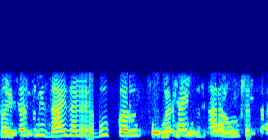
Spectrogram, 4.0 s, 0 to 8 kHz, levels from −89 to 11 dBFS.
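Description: From 0.17 to 0.57 s, a second, fainter voice sits under the speech, about 10 dB down. This is the other side's voice leaking through. The likely cause is the talker's loudspeaker feeding the microphone, with the echo canceller leaving a residue. Overlapping it, from 0.25 to 0.52 s, the main speech dips by around 10 dB in patches adding up to about a tenth of a second. This is speech suppressed in double talk. Both sides were likely talking at once, and the canceller turned everything down.

From 1.20 to 1.44 s comes packet loss with the last packet repeated. About 180 ms of audio is missing, scattered over 240 ms, with the longest gap 100 ms. Each gap is filled by replaying the previous chunk. The longer run buzzes with a robotic stutter. That buzz fits 20 ms packets, a 50 Hz repeat.

From 2.06 to 3.49 s the speech is suppressed again. It drops by around 10 dB, for about half a second in total. 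This is likely the same double-talk clash. From 2.20 to 3.86 s the leaking voice returns, louder this time, only about 5 dB under the speech. A likely residual echo carries it. Inside that stretch, from 3.70 to 3.74 s, another 40 ms of packets are lost and repeated, giving a brief stutter.

From 3.89 s to the end, the speech is suppressed once more, likely by the canceller. The drop reaches around 20 dB over roughly 0.15 s.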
